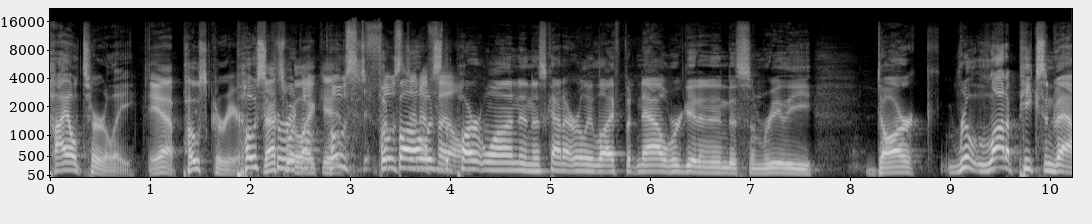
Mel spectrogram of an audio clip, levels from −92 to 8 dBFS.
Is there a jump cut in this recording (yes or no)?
yes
